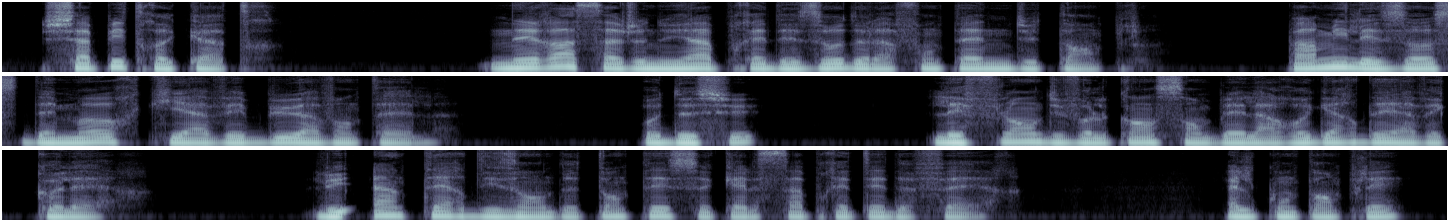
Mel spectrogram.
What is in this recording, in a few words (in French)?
Audiobook fantastique, voix off masculine; podcasts; audiobooks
